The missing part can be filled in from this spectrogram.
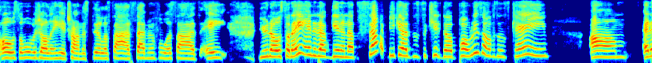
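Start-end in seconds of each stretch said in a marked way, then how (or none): none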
